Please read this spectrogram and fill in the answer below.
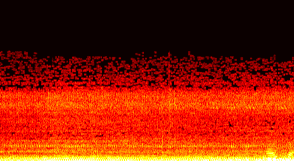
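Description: Small motorbike engine running steadily at low revs, picking up slightly a little under a second in.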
